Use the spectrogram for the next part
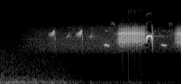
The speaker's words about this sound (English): The Scottish crossbill is unique. It's found nowhere else in the world. A bird of the ancient Caledonian pine forests. And a bird like no other. Well, not quite. It's a chunky, thick-set finch with a large head and a substantial bill.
